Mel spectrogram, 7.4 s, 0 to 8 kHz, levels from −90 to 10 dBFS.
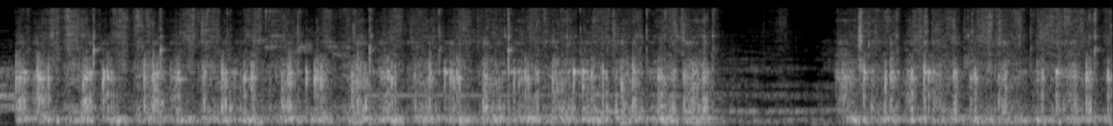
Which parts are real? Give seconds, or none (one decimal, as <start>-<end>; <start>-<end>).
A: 0.0-0.5; 1.3-2.3; 5.1-7.4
